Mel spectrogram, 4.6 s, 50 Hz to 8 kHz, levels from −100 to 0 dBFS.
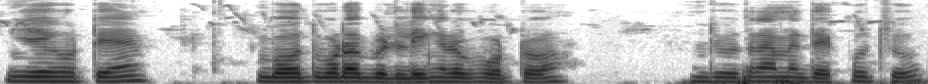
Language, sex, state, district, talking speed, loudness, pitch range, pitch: Odia, male, Odisha, Malkangiri, 140 wpm, -18 LUFS, 135-155 Hz, 150 Hz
